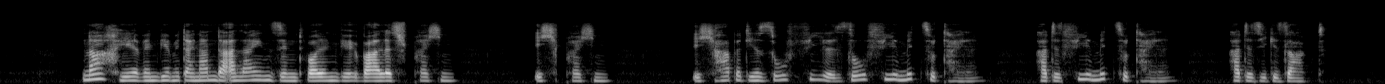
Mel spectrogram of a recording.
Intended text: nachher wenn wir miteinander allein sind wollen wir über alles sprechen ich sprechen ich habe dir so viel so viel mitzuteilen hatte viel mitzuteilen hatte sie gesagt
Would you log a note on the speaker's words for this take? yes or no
no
